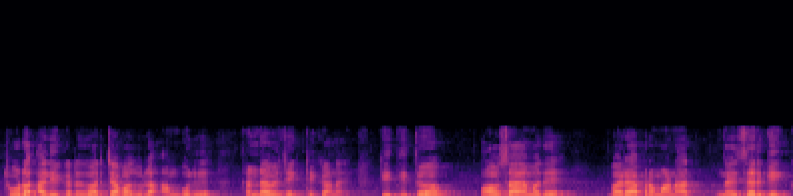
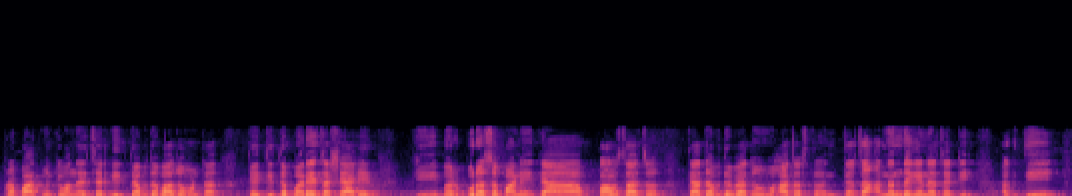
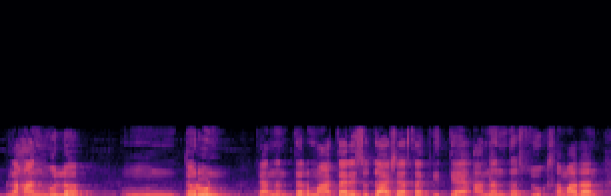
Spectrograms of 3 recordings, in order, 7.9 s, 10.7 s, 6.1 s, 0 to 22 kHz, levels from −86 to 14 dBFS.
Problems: constant background noise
